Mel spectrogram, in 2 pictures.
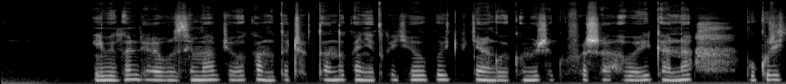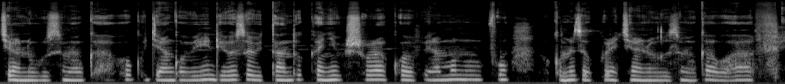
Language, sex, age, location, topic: Kinyarwanda, female, 18-24, Kigali, government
